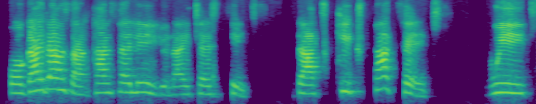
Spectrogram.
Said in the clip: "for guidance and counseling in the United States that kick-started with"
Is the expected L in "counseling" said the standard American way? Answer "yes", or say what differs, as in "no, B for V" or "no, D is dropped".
no, L is dropped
